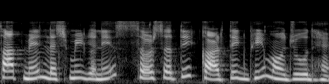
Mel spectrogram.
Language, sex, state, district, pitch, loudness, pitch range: Hindi, female, Delhi, New Delhi, 280 Hz, -17 LUFS, 245-310 Hz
